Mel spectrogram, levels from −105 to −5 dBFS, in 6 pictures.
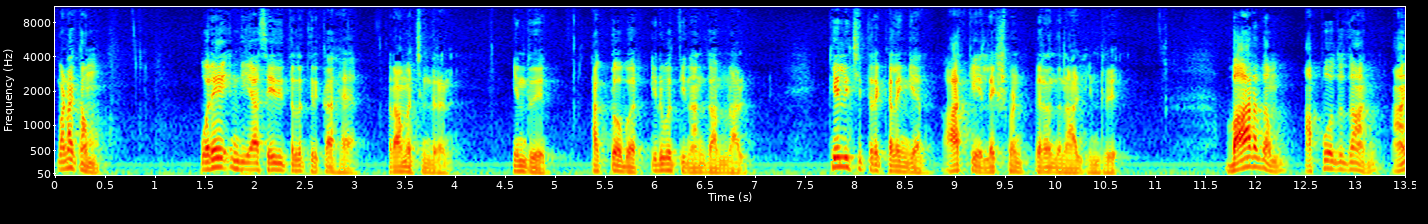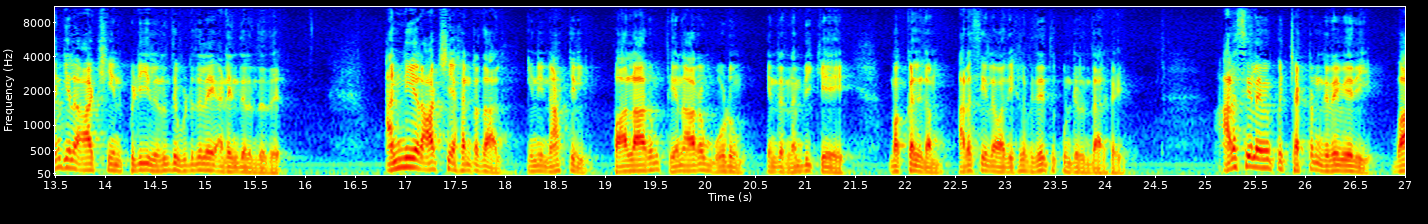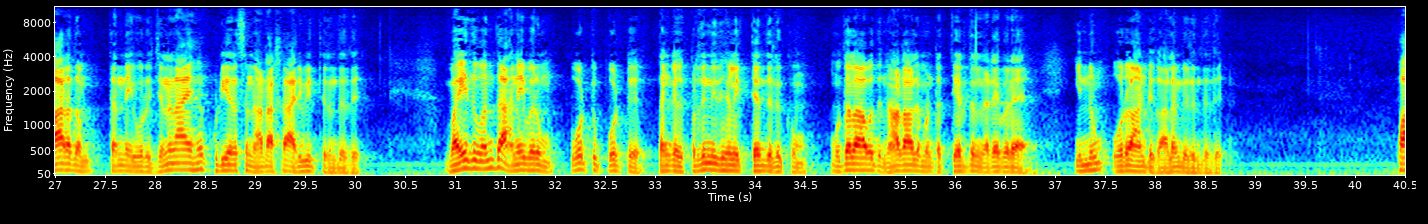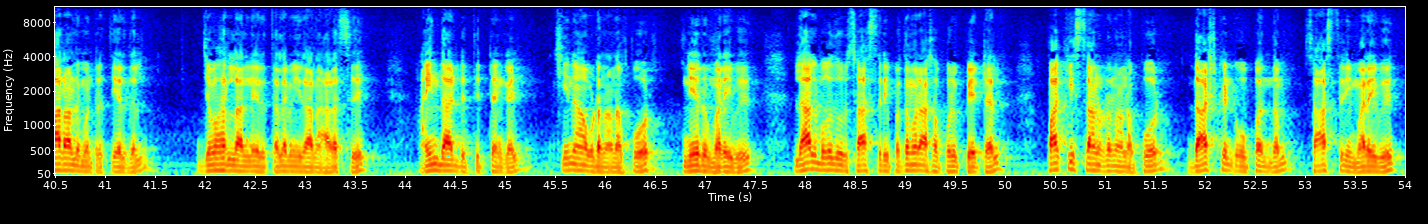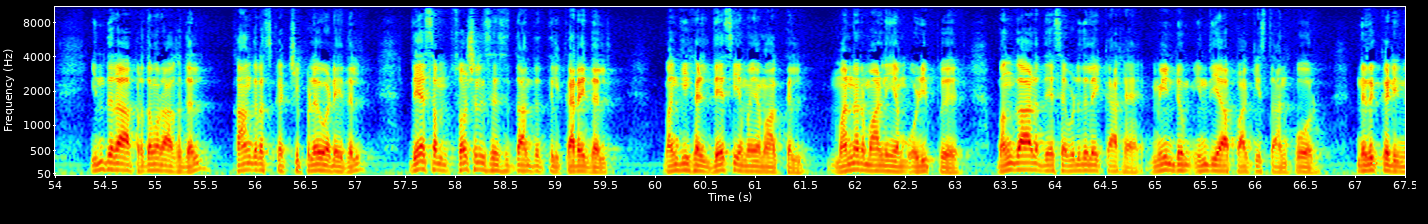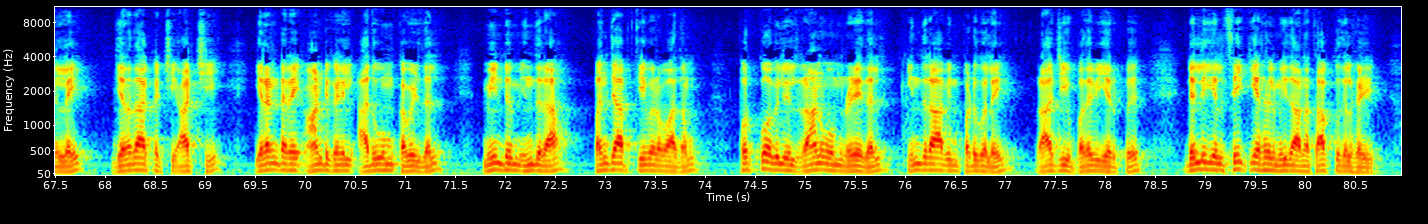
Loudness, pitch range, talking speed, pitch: -20 LUFS, 95-120 Hz, 100 wpm, 110 Hz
